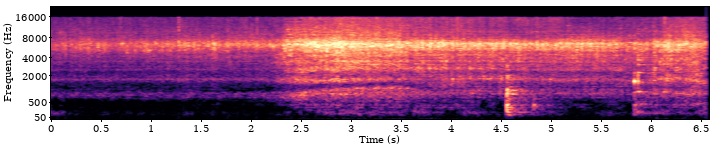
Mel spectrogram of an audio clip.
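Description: A tadka of onion, tomato and spices sizzling in hot oil in a metal pot. About two seconds in, cooked urad dal is poured in and the sizzle jumps louder, then a spoon knocks against the pot twice as the dal is stirred.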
